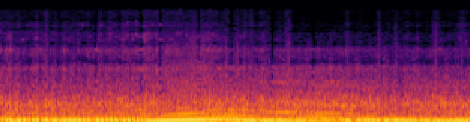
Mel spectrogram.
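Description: A tractor engine revs up briefly.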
